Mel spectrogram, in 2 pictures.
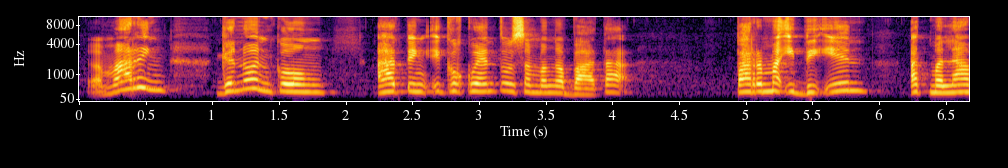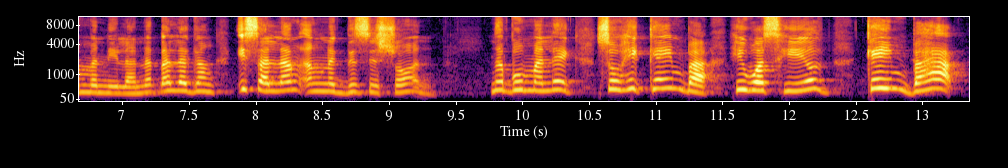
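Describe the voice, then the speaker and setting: Lively woman preaching. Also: high-pitched, a little slow. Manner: lively, acts out scripture, asks the congregation questions. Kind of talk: sermon mixing Tagalog and English.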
